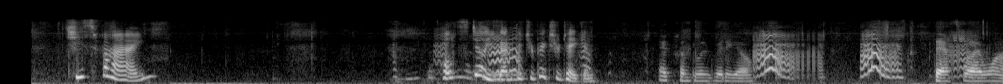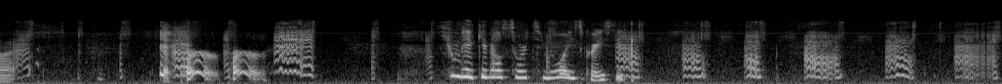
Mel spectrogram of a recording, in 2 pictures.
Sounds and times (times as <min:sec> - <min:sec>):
Speech: 0:04.1 - 0:06.0, 0:06.6 - 0:07.6, 0:09.4 - 0:10.2, 0:14.5 - 0:16.4
Dog: 0:07.5 - 0:14.5, 0:16.2 - 0:20.0.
